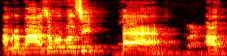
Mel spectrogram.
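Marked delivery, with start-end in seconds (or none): 1.2-1.4 "ব্যা" with a light, open front vowel; teacher's light "ব্যা"; thin letter. Shown as a demonstration. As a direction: say "ব্যা" thin, not rounded. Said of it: "একটা পাতলা করছি".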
